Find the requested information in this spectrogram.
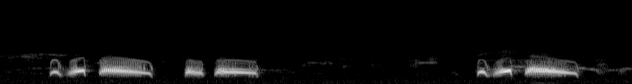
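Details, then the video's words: Decoy spotted dove calling to stir and lure wild doves: two phrases of low, hoarse coos, each a short double note followed by a longer, falling, drawn-out coo, separated by about three seconds of silence. "Chim cu gáy mồi có giọng gáy hay và bài bản, kích bổi nhanh nổi và gáy nhanh"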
